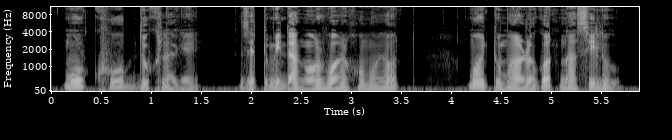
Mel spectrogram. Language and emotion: Assamese, sad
